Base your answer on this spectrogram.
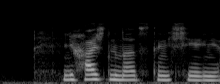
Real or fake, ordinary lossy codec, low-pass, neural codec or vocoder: fake; Opus, 24 kbps; 7.2 kHz; autoencoder, 22.05 kHz, a latent of 192 numbers a frame, VITS, trained on many speakers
